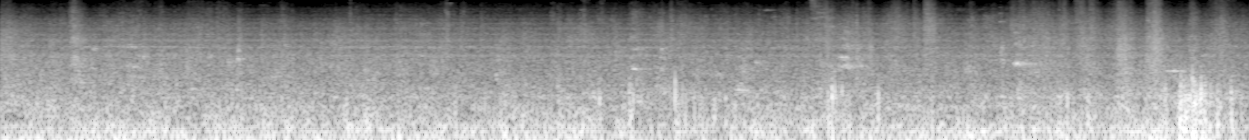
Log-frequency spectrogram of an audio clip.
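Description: Loaded intermodal container wagons of a freight train rolling past on the main line: a steady low rumble with repeated wheel knocks over the track. A louder clatter comes just before the end.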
